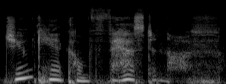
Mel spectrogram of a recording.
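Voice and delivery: breathy unvoiced whisper. Real, not acted. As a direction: whisper it longingly to yourself. Eager wish said aside.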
